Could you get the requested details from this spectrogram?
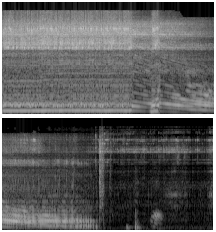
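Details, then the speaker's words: Homelite Super XL chainsaw: screams at high revs, then the note breaks off, sags and pops unevenly, cutting in and out at high RPM; suspected failing ignition condenser giving a weak spark, spark looked fine with plug alone. "did you guys hear that popping and banging and everything else there's an ignition problem in this saw and with where it's cutting in and out at the RPM level I'm going to take a wild guess that has got a condenser that's going bad"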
